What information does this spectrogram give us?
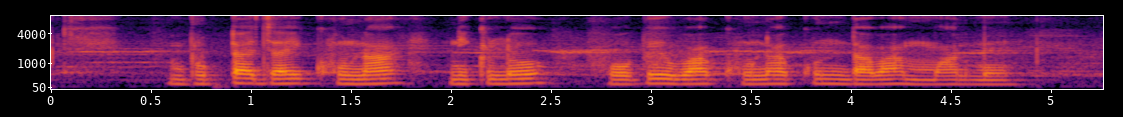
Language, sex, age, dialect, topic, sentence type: Magahi, male, 31-35, Northeastern/Surjapuri, agriculture, question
